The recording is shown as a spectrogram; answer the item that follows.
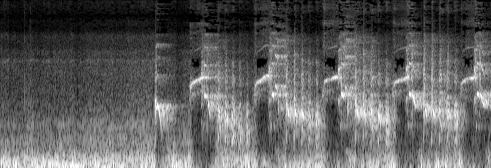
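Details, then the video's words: Female grey francolin giving loud, harsh, rising notes repeated about once a second, over a steady low rumble of wind or traffic. "mada teetar ki awaz"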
